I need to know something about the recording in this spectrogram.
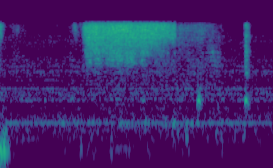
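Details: The speaker's own mechanical ventilator during podcast speech: a steady low hum with one sustained airy hiss of a delivered breath, then faint clicks.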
